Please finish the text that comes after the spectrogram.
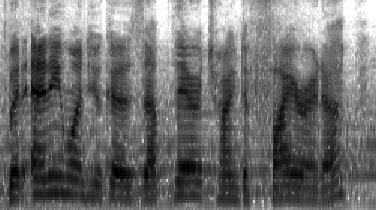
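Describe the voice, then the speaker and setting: An actor playing a tough peacekeeper commander who speaks in a gruff, curt way. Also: mid-range voice, a little fast, music in the background, close to an everyday voice, rough recording.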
